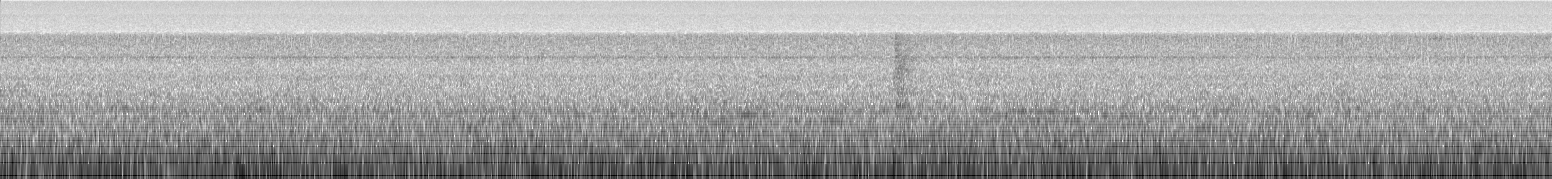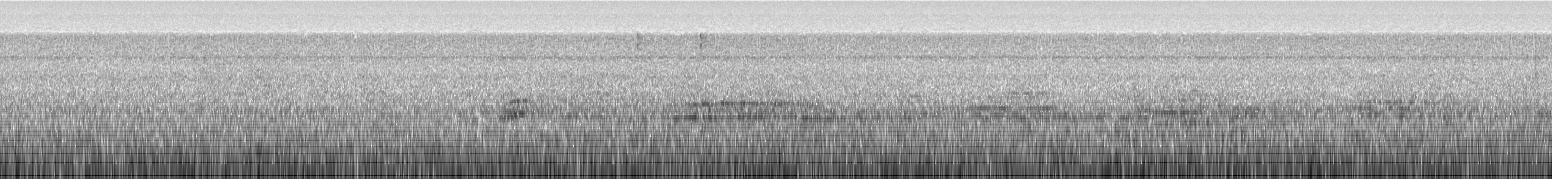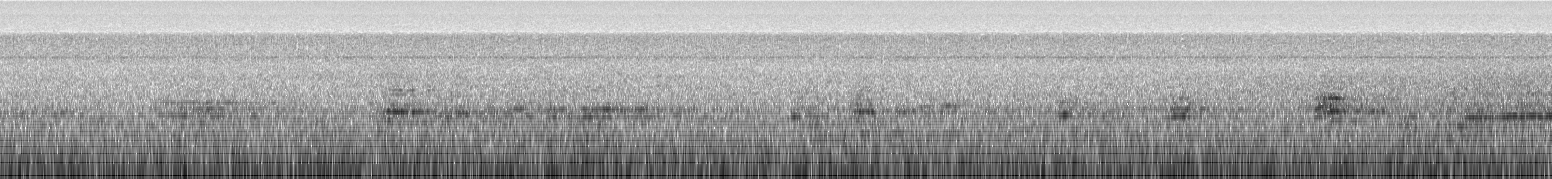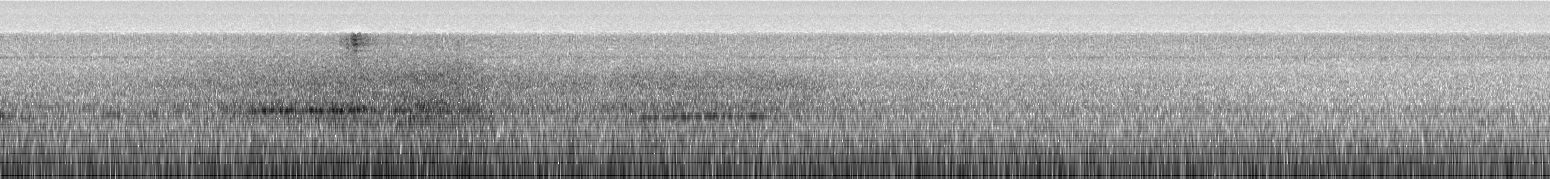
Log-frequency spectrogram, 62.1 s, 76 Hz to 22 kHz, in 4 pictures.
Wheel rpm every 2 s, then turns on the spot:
0, 0, 0, 0, 0, 0, 0, 0, 0, 0, 0, 0, 0, 0, 0, 0, 0, 0, 0, 0, 0, 0, 0, 0, 0, 0, 0, 0, 0, 0, 0.
none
